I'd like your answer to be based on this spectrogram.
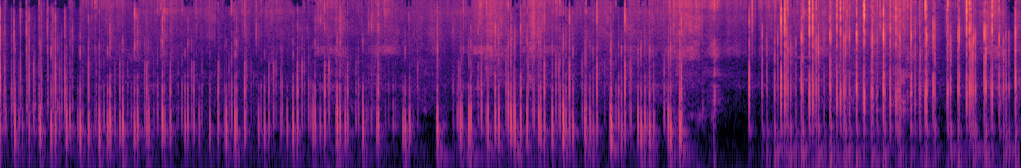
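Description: Long yellow nails rapidly tap and scratch the cheeks, temples and top of a life-size glossy black plastic mannequin head, likely hollow. The result is a dense stream of short, dry clicks with a hollow midrange tone and almost no ring. The tapping briefly thins out near the seven-second mark, then resumes just as busily.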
